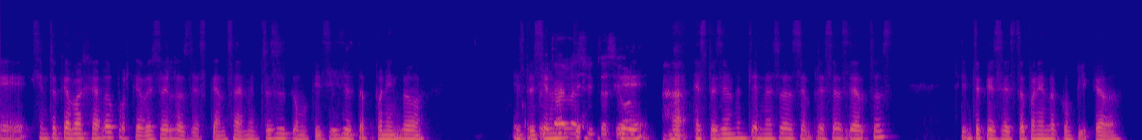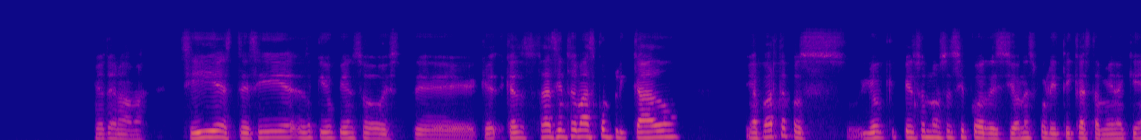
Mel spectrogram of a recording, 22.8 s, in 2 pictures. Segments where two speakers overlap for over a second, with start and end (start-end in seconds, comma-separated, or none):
5.2-6.4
